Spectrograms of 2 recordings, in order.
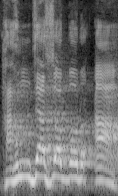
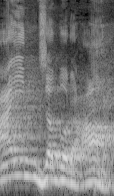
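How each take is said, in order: First: আ sounded as Arabic hamza. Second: আ sounded as Arabic ayn. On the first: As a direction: say আ from a plain hamza, drawn out. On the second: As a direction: say আ with the Arabic ayn, not hamza. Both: Shown as a demonstration. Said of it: "এই দুইটাকে পার্থক্য করে".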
